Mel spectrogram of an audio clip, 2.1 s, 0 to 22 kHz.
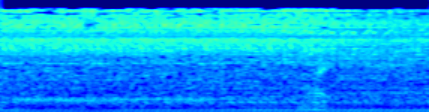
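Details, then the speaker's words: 2008 BMW E90 318, cold start after replacing faulty fuel injector that caused multi-cylinder misfire: steady, even, smooth idle, slightly high when cold, no stumble or misfire. "that has actually started really really smoothly um I'm going to connect the OBD while that is running and check for any fault codes but it's running smooth very smooth actually so I'm actually quite happy with that"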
